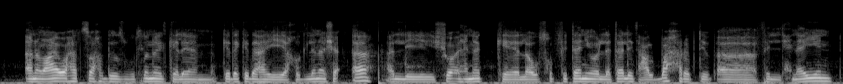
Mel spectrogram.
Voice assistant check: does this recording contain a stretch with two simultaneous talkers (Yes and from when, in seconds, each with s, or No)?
No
